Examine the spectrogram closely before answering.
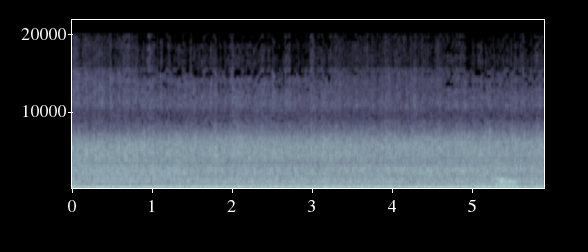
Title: Exhaust leak popped up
